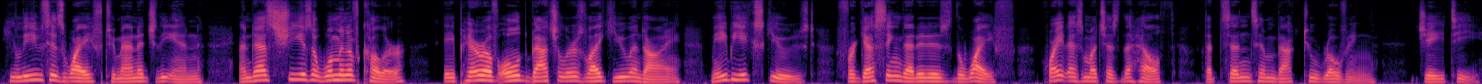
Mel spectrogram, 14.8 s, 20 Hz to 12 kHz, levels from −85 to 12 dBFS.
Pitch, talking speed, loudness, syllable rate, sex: 150 Hz, 200 wpm, -19 LUFS, 4.8 syllables/s, male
